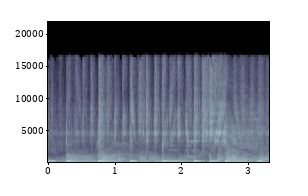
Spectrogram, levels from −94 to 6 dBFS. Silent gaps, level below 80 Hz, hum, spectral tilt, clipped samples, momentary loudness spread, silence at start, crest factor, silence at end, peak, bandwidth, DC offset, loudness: none; -24 dBFS; none; -3.5 dB/octave; under 0.1%; 5 LU; 0 s; 16 dB; 0 s; -6 dBFS; 17 kHz; under 0.1%; -23 LUFS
